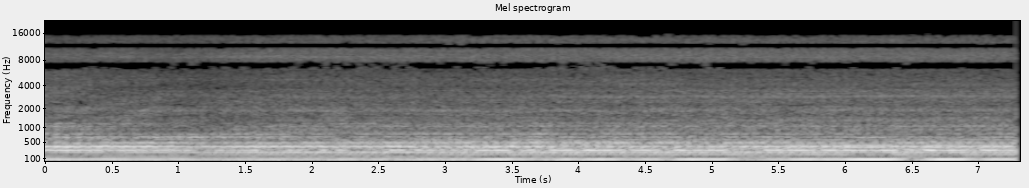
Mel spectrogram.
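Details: Ferrari 360 V8, first start after full engine rebuild, oil pressure pre-built by cranking with fuel pump relays disconnected: smooth steady low drone, no knocks or ticks; normal running.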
